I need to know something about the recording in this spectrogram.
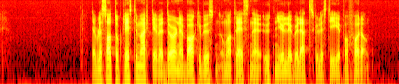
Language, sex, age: Norwegian, male, 28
